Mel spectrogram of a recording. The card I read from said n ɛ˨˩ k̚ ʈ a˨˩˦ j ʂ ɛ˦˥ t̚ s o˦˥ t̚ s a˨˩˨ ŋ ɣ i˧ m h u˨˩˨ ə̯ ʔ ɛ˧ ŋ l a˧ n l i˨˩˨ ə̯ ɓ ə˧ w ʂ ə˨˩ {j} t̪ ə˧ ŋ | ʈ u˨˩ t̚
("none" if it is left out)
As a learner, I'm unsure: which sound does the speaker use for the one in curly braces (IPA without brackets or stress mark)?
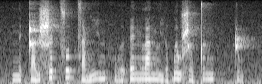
w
